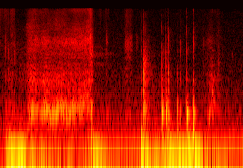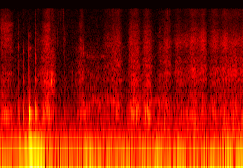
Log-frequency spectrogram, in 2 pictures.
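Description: Bare fingertips rub and scratch the top and sides of a full-size, inflated, hollow soccer ball with stitched synthetic leather panels. The result is a dull, rasping scrape over a deep, boomy low rumble, broken by a few short, hollow taps and swells that fade quickly.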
